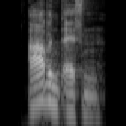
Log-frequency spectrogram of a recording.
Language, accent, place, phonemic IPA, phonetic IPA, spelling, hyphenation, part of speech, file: German, Germany, Berlin, /ˈaːbəntˌɛsən/, [ˈʔaːbn̩tˌʔɛsn̩], abendessen, abend‧es‧sen, verb, De-abendessen.ogg
- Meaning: to sup, to have supper (the evening meal)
